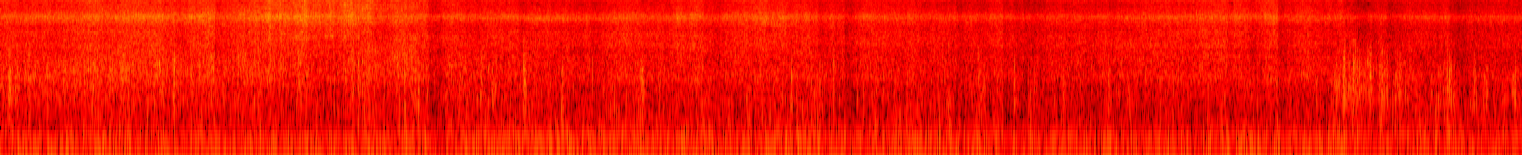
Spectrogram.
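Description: Wind buffeting the microphone of a moving motorcycle, a steady low rumble of wind and road noise.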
